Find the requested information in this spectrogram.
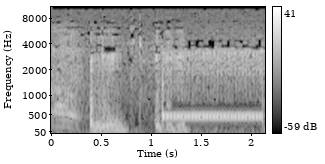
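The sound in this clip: A telephone tone as a number is dialed to place a call. A brief burst of voice comes first, then a single steady electronic tone sounds for about a second before cutting off.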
